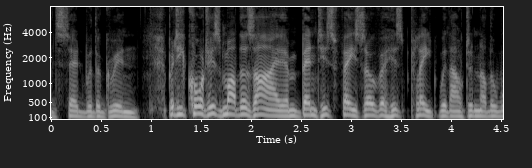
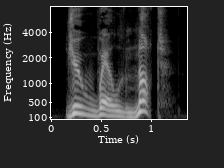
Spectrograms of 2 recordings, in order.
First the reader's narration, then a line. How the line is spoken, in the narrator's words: snapped Mrs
